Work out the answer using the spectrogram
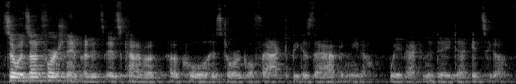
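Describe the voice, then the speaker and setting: A man hosting his own climbing video introduces the episode with casual chat, rambling through an anecdote and laughing. His mid-range voice races along and sounds a bit bright.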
